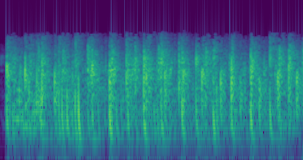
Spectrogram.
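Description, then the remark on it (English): A crowd applauding steadily, a dense patter of many hands clapping at once with no pauses, fairly loud and even throughout, with no voices standing out. “They're applauding, and the band is beginning to play.”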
